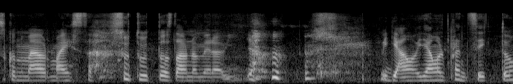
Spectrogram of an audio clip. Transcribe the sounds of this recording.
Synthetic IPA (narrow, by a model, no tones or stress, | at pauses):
se̥kond̪omɛormajst̪asut̪ːut̪ːost̪aunameɾaviʎːa | ved̪jaːmoved̪jaːmoilpɾant̪set̪ːo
